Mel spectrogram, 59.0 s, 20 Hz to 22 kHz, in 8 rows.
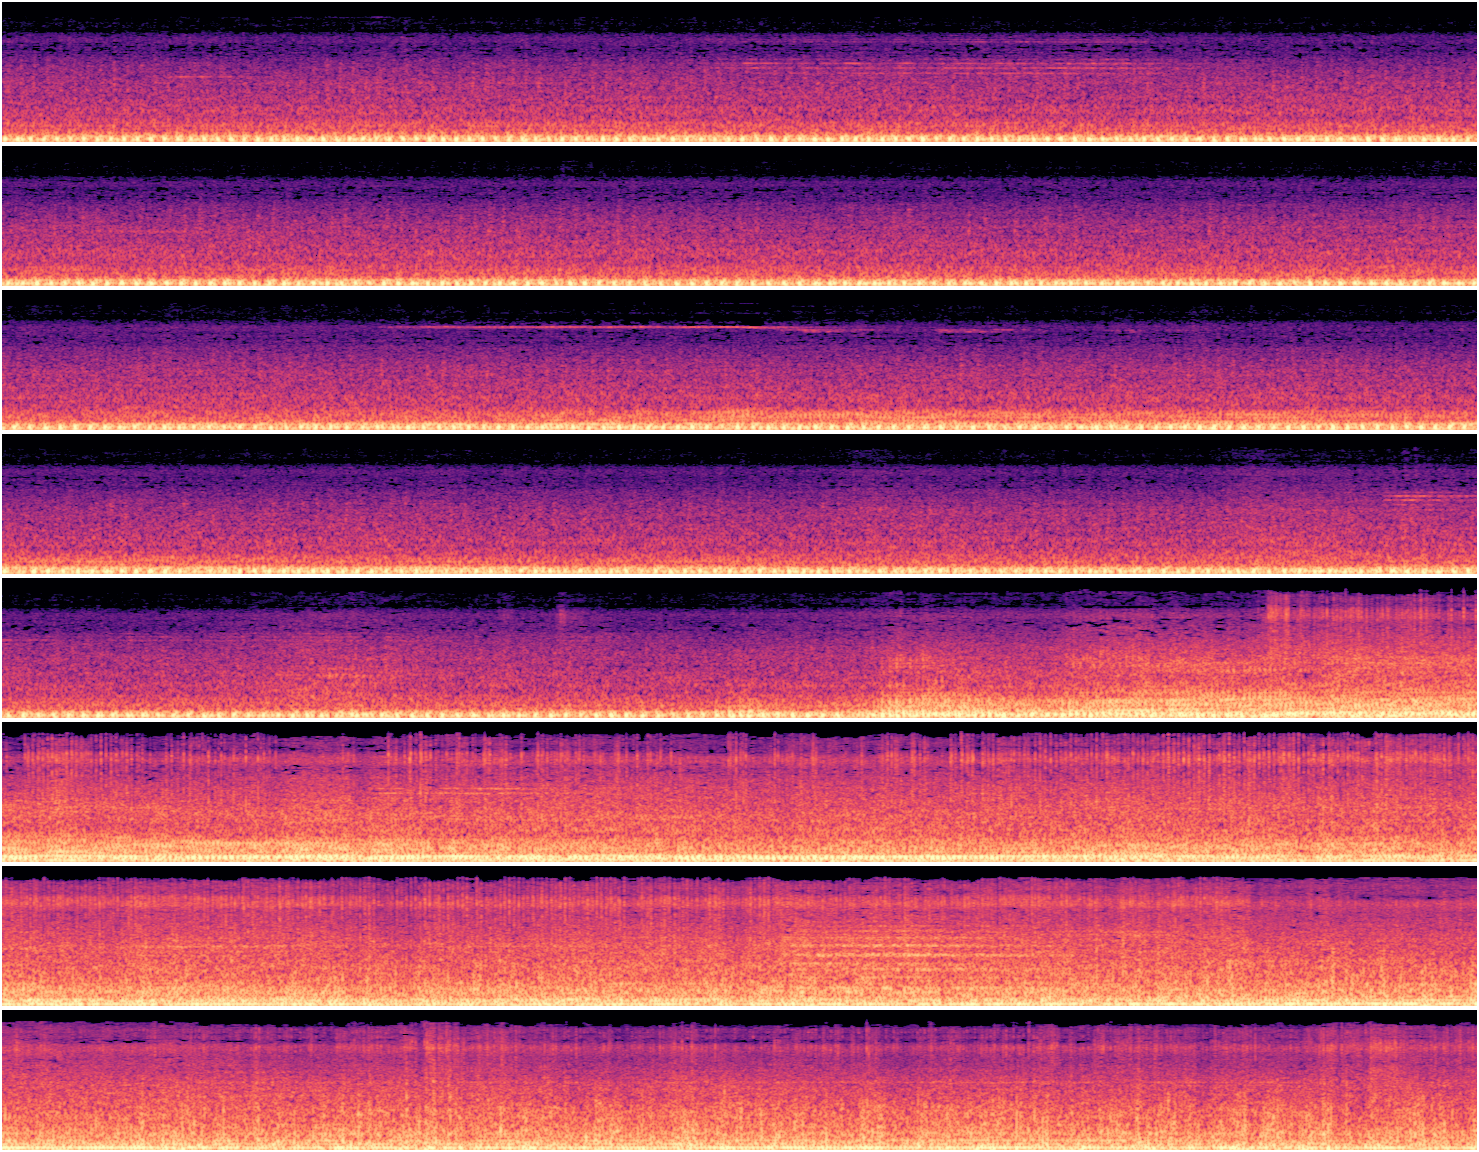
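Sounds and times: motorcycle engine idling: 0.0s - 33.9s.

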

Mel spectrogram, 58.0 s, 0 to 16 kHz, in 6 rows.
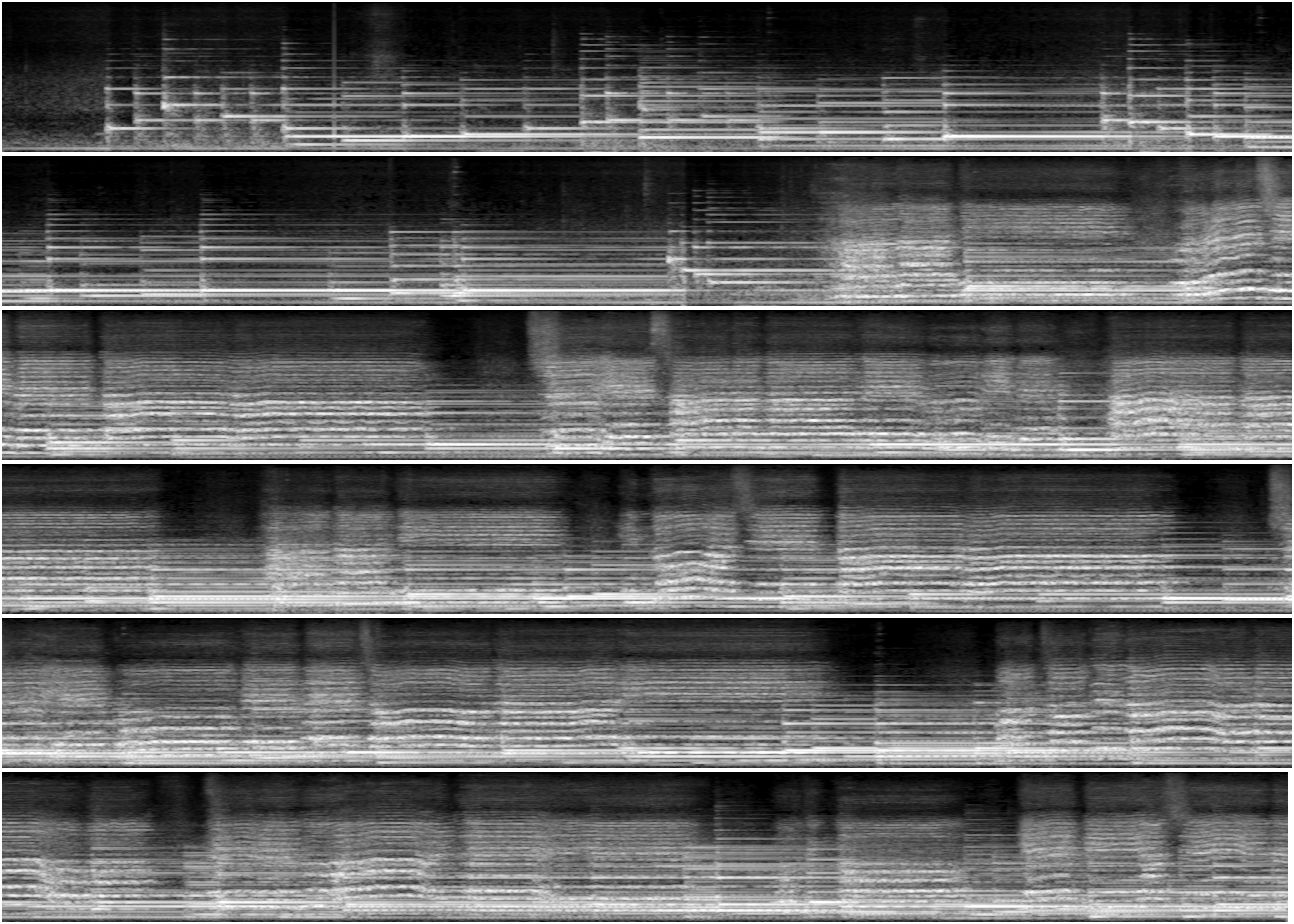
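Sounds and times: slow gospel piano: 0.0s - 58.0s
choir singing worship song: 15.5s - 58.0s.

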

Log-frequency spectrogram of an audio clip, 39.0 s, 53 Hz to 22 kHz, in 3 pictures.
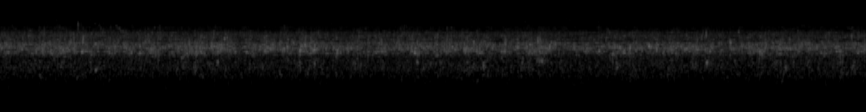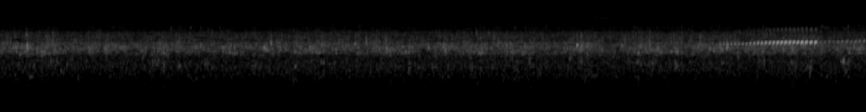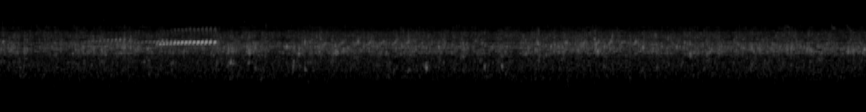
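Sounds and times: stream flowing over rocks: 0.0s - 38.9s
frog trilled whistling call: 24.0s - 26.1s, 27.6s - 29.3s.

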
